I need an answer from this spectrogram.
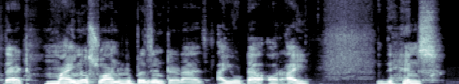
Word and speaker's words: iota: is represented as the symbol I pronounced as Iota this symbol I was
